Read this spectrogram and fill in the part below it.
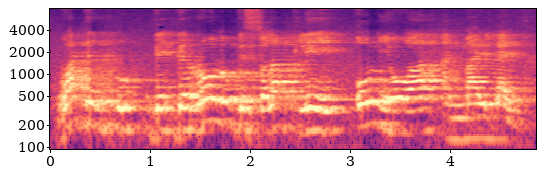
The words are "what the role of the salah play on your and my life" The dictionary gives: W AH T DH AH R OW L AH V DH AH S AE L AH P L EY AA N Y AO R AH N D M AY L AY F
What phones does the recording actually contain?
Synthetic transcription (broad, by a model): W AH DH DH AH R OW L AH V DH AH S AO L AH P L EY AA L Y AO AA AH N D M AY L AY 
